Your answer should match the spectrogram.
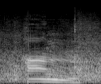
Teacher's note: H- hung. And then the nasal sound for the ng. Hung. No hung. There's no G sound.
